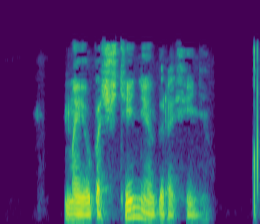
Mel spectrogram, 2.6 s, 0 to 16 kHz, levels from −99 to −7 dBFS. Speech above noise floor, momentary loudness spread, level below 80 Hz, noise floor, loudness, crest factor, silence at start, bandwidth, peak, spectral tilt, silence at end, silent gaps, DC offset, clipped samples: 44 dB; 14 LU; -50 dBFS; -63 dBFS; -20 LUFS; 20 dB; 0.65 s; 8 kHz; -2 dBFS; -4.5 dB/octave; 0.55 s; none; under 0.1%; under 0.1%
